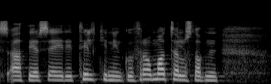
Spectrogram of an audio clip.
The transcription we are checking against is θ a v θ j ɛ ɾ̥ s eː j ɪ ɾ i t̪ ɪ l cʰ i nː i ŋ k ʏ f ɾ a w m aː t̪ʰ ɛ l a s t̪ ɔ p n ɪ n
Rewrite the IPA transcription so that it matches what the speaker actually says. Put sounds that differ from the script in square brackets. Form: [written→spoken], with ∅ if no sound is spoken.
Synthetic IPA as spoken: [θ→s] a [v→ð] θ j ɛ ɾ̥ s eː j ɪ ɾ i [t̪→t̪ʰ] ɪ l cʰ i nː i ŋ k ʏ f ɾ a w m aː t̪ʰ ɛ l a s t̪ ɔ p n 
